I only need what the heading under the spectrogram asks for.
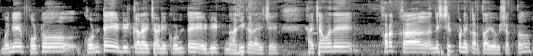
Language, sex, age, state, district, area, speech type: Marathi, male, 60+, Maharashtra, Palghar, rural, spontaneous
